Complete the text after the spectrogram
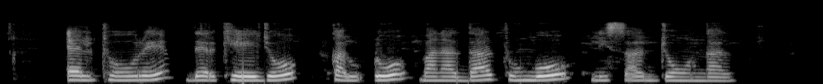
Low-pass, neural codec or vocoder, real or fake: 7.2 kHz; none; real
